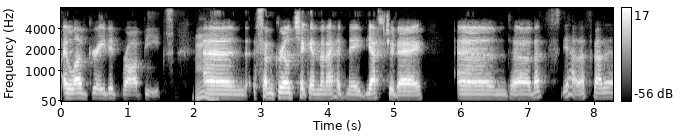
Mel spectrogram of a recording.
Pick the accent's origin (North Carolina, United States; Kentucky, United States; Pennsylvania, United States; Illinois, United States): Pennsylvania, United States; Outside of Philadelphia.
